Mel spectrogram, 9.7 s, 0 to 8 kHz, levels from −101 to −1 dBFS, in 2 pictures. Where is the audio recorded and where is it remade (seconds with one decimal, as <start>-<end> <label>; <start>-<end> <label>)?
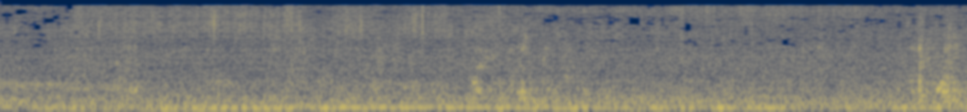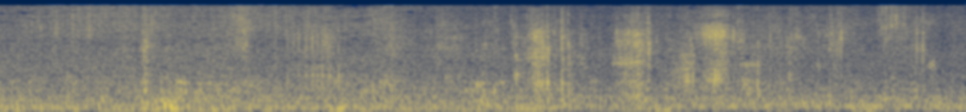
0.0-1.6 recorded; 1.6-3.1 remade; 3.1-4.9 recorded; 4.9-9.7 remade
